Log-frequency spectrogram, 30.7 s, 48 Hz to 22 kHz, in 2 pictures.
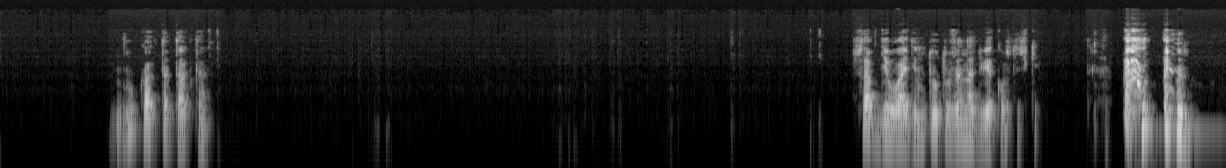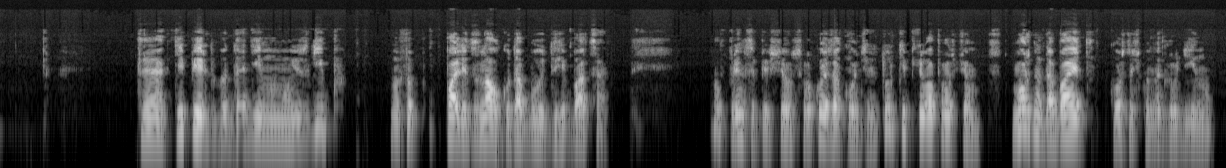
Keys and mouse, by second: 4.6 g, 7.0 click, 7.5 click, 10.9-13.8 middle drag, 14.6 middle click, 17.0 click, 17.9 g, 19.9 click, 21.6 g, 23.3-24.4 middle drag, 26.3 KP_3, 28.4 middle click, 29.8 middle click.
